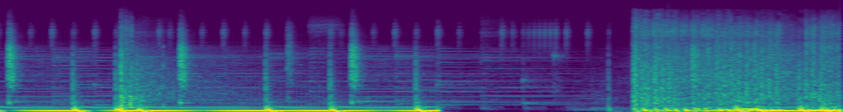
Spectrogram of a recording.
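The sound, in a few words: gunfire in a video game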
